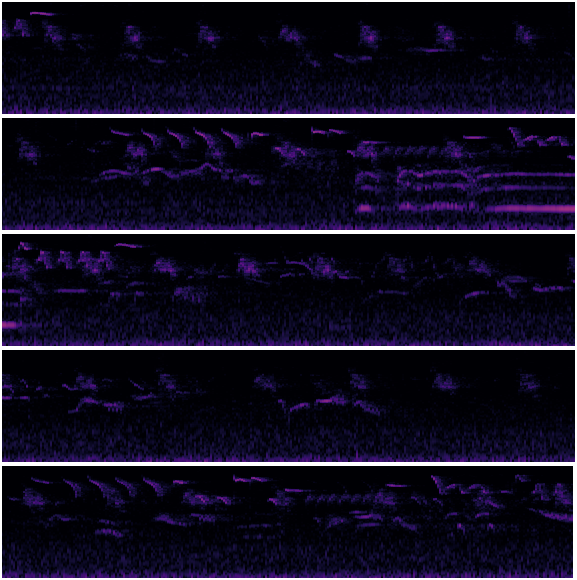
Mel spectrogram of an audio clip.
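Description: Birds chirping and singing: many quick high chirps and short downward-sweeping notes, busiest from about five to nine seconds in, with a lower held whistle around eight seconds, over faint steady background noise.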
